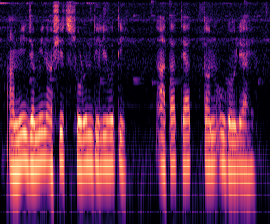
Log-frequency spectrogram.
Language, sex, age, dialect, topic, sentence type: Marathi, male, 25-30, Standard Marathi, agriculture, statement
